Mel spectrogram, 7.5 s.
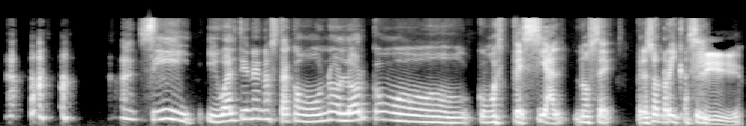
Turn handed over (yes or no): yes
